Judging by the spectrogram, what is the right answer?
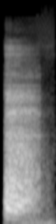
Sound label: wake up morning fart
